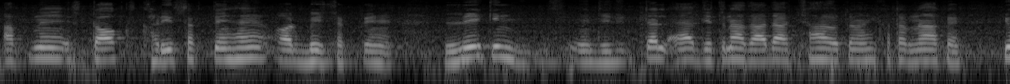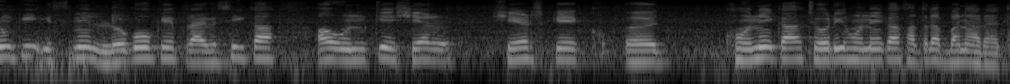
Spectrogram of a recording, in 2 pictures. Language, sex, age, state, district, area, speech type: Urdu, male, 18-30, Uttar Pradesh, Shahjahanpur, urban, spontaneous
